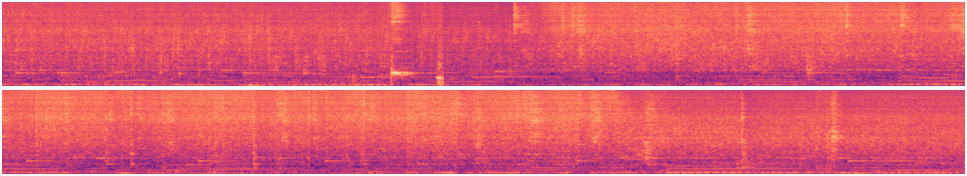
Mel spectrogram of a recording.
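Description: Sliced plantain frying with salt and turmeric, a steady loud sizzle and hiss from the pan with occasional scraping knocks of stirring, continuous throughout and no speech.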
